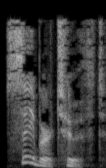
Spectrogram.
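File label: "sabre-toothed", British English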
